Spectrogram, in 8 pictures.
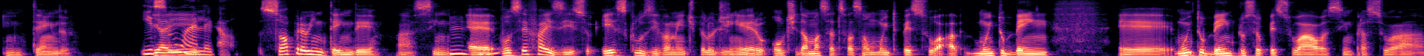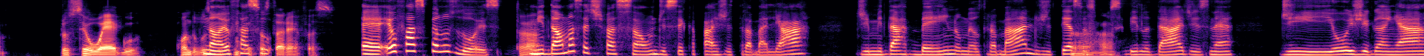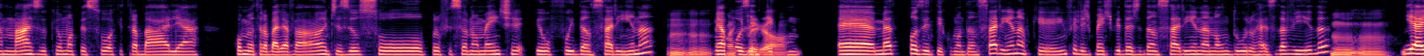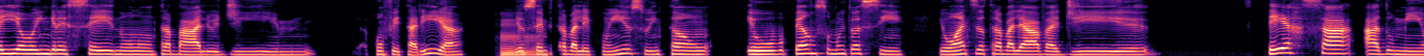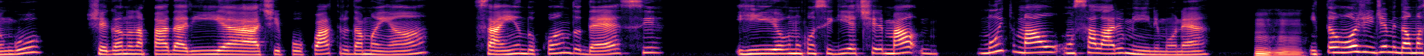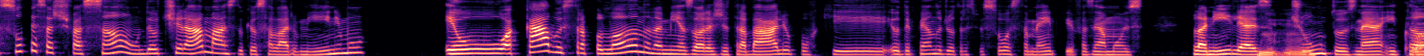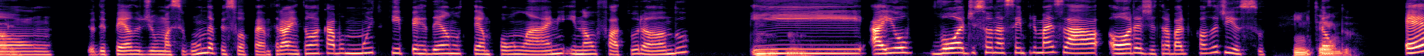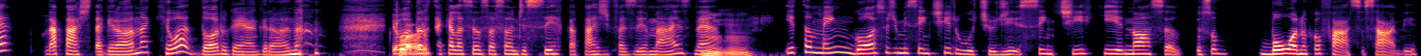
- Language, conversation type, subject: Portuguese, advice, Como é para você ter pouco tempo para cuidar da sua saúde física e mental?
- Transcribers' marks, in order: tapping; chuckle; other background noise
